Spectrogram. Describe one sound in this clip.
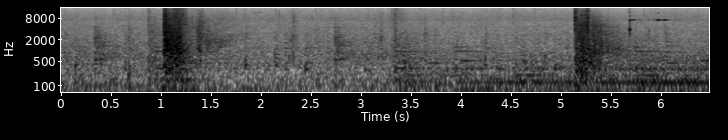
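A pistol fires a sharp shot.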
